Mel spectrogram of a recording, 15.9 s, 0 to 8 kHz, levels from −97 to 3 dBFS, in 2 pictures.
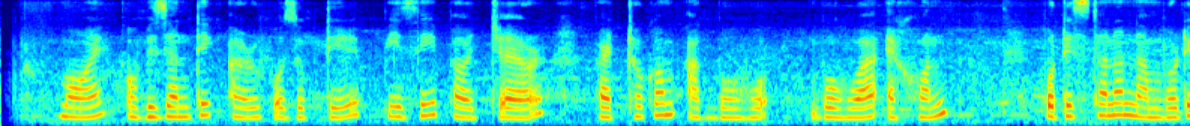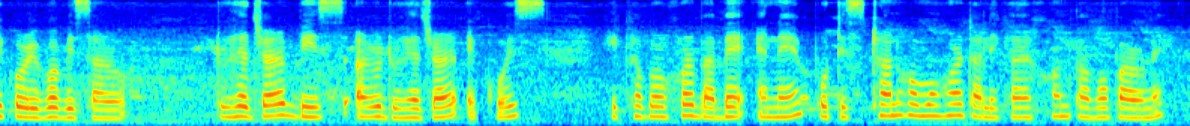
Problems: background sounds at intervals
